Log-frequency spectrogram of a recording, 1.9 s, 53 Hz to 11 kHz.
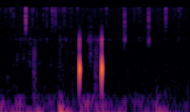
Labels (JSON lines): {"label": "biophony, knock", "recorder": "SoundTrap 300"}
